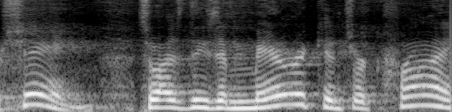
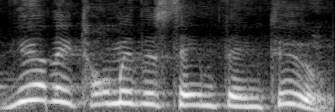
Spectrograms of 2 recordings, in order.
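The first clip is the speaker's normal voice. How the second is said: high-pitched, aggrieved chiming in; indignant agreement; 8 semitones higher than usual. Retold or imitated. Staffer agreeing with offended director, indignant agreement. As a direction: chime in with exaggerated grievance.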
